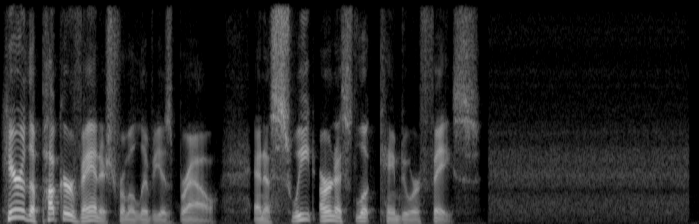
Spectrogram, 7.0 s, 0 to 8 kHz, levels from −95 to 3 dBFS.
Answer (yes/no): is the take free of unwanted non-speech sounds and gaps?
yes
